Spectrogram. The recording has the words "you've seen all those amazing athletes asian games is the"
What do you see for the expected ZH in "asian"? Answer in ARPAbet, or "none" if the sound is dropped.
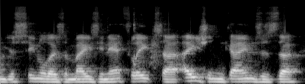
ZH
